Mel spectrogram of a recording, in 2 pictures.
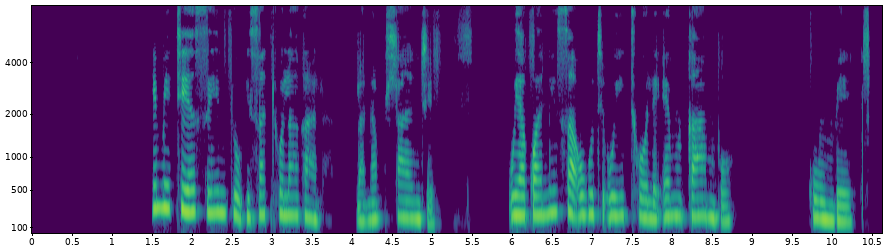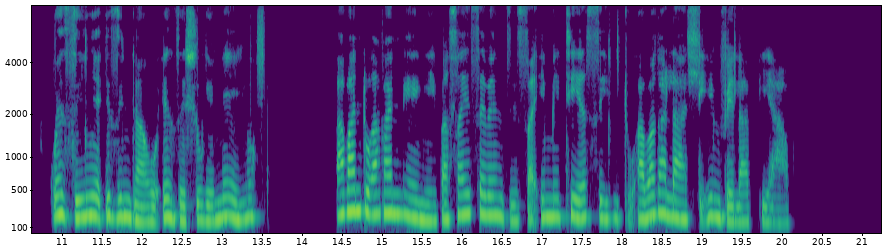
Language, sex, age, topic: North Ndebele, female, 36-49, health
